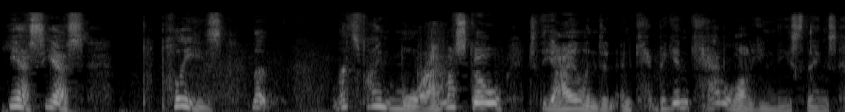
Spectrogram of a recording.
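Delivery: high, eager voice bubbling with relief; relieved noblewoman. Acted. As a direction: gush with renewed hope.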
